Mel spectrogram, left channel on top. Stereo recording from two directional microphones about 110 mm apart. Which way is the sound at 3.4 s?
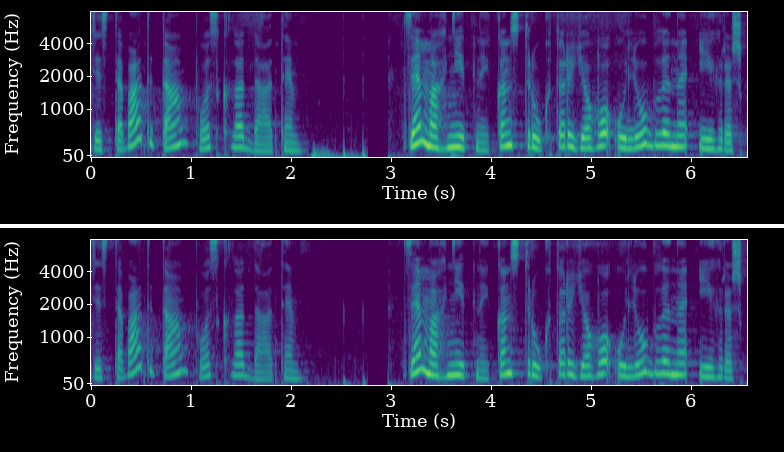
25° left (ahead or behind).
